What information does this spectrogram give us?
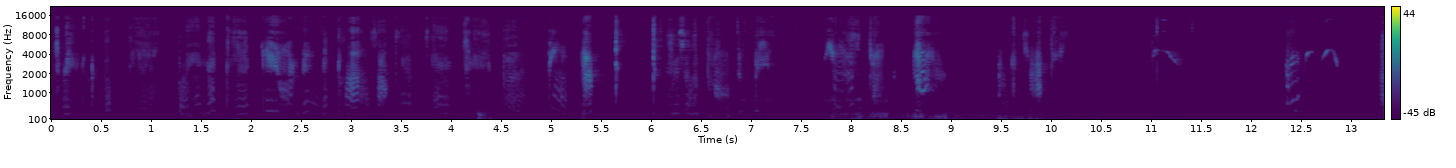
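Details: A five-month-old male pet budgerigar talks to his orange ball toy, chattering in rapid, raspy mimicked words, a stream of clicks and squeaky syllables.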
